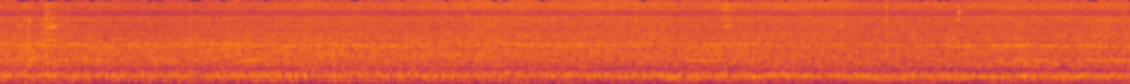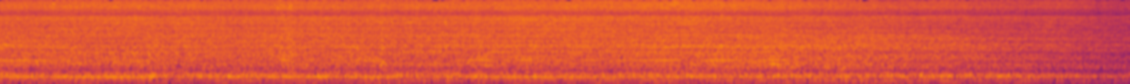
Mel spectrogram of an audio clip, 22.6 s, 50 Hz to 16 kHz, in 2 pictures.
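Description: Hitachi EX200 hydraulic excavator's diesel engine running under working load, a steady drone whose tone shifts as the hydraulics swing the arm and dump the bucket. It begins to fade near the end.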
